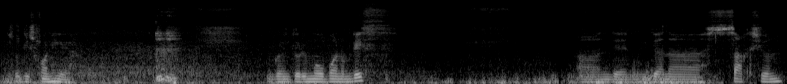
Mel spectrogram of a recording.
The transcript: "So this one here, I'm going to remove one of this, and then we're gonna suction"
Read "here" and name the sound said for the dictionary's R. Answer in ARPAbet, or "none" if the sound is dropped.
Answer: W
